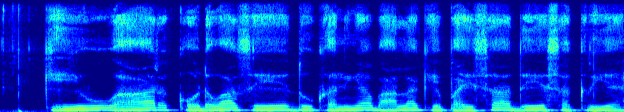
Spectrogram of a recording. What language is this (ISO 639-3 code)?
mag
